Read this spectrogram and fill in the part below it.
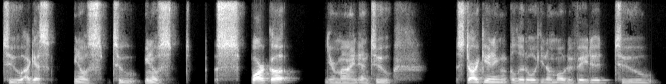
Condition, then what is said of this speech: Stuttering. And, you know, also, you know, there are times where, you know, like I feel like I need to hide my stutter, like if it's with friends and family.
